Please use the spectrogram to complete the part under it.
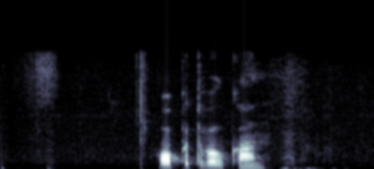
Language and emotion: Russian, neutral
